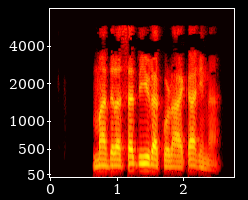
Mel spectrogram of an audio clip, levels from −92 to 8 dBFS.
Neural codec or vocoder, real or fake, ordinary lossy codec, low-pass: codec, 24 kHz, 0.9 kbps, WavTokenizer, large speech release; fake; MP3, 24 kbps; 7.2 kHz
